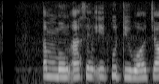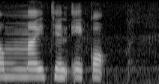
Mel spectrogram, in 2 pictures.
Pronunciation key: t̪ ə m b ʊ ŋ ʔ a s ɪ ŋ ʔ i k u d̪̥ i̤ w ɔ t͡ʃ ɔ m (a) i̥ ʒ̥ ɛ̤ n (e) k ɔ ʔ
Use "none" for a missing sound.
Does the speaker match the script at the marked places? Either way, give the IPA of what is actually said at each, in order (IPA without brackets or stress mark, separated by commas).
a, e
